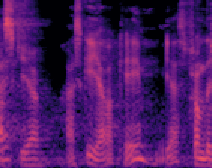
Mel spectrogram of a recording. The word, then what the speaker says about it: Haskiya: Um, David Haskiya, do I pronounce it right? Haskiya.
